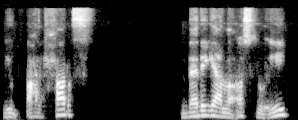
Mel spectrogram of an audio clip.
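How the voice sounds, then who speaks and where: A man's voice: medium pitch, fairly quick, husky, no echo. A man with an Egyptian Arabic accent teaching a language lesson in a playful, joking way, explaining with little stories. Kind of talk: informal online lesson.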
